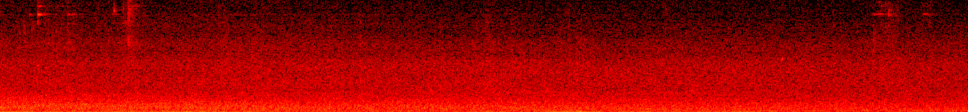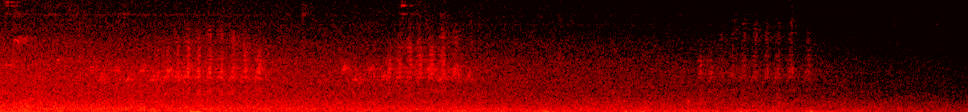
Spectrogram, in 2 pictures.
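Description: A light breeze blows softly outdoors and slowly fades away.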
